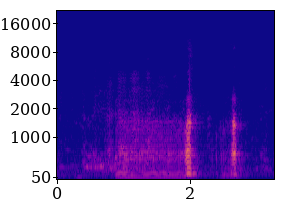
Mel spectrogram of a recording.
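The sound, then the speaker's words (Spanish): A person imitates a dog, starting with a low, drawn-out growling sound and then giving two sharp barks about a second apart, with faint laughter-like noises mixed in. “¿Conocen alguna casa en donde la gente ladra?”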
